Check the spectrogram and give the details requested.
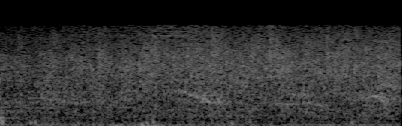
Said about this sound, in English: Can we clap our hands for Jesus?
